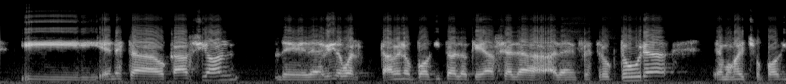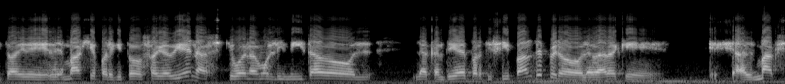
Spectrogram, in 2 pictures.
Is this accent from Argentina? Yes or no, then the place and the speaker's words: yes; Villa Allende, Córdoba, Argentina; Nuestra intención, como somos de acá de Villa Allende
